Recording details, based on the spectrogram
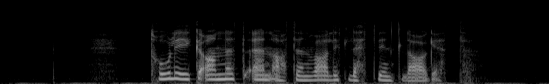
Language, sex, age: Norwegian, female, 44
